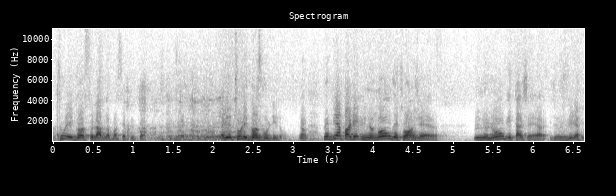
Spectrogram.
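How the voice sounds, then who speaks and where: A man's voice: high-pitched, a little mellow, dull audio, slight background noise. A man playing a flustered foreign language teacher in a stand-up comedy sketch, stammering through puns with a put-on accent. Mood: confused. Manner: stammering wordplay, restarts. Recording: 1979 television broadcast.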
